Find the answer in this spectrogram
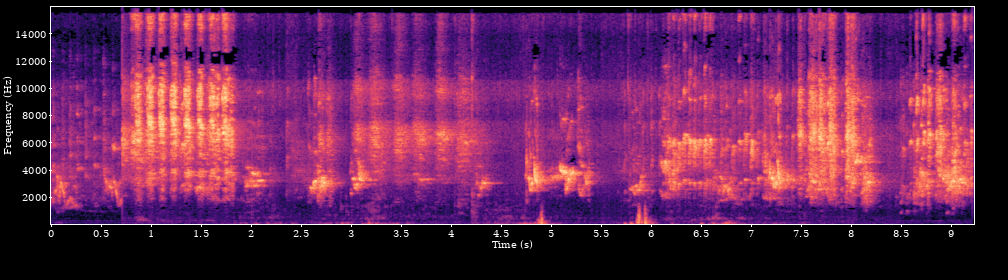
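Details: Budgerigars, a pair in an aviary at morning, keep up a high scratchy warble of quick chirps and clicks, interrupted by a few low thuds and brief quieter gaps.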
